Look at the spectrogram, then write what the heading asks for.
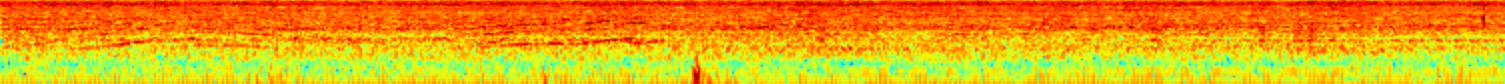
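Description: Jeep Wrangler Rubicon engine running steadily under load as the rig crawls up steep slickrock, with a single thump about two and a half seconds in.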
